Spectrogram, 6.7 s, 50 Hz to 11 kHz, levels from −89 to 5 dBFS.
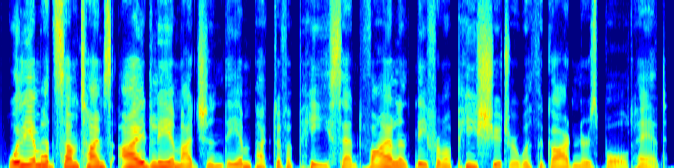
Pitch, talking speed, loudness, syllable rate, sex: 205 Hz, 185 wpm, -20 LUFS, 5.4 syllables/s, female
